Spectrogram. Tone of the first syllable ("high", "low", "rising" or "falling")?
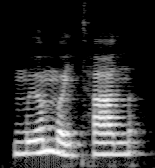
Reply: rising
